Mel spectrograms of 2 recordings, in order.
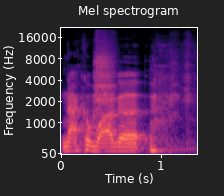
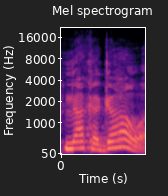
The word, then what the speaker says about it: Nakagawa: pronunciation correct me coochie Naka waga was that your best shot coochie Naka waga kichi nakagawa sorry something El mind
